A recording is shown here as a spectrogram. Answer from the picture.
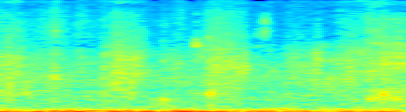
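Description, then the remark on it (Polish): Footsteps of people walking a few paces further outdoors in Zamość, toward a grave, a steady, regular crunching rhythm over a low background hum, moderately loud, with no one speaking. “Chodźmy parę kroków dalej.”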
